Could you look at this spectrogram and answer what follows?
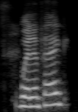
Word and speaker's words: Winnipeg: There was well there was Winnipeg. Is that no? How do you say it? Winnipeg.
